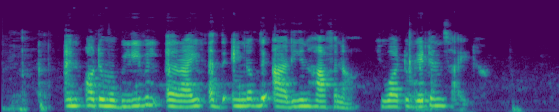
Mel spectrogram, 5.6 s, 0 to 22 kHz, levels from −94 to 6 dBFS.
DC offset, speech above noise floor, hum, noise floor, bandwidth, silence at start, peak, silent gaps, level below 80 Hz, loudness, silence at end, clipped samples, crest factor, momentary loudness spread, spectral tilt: under 0.1%; 27 dB; none; -43 dBFS; 7.2 kHz; 0.1 s; 0 dBFS; none; -58 dBFS; -17 LUFS; 0.4 s; under 0.1%; 18 dB; 13 LU; -5.5 dB/octave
